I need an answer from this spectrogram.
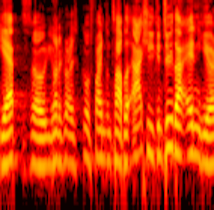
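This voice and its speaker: An animated man talks in an Edinburgh accent. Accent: Scottish (Edinburgh). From Scotland, Edinburgh. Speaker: convention panel moderator. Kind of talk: live panel interview. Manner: animated, halting with many fillers.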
